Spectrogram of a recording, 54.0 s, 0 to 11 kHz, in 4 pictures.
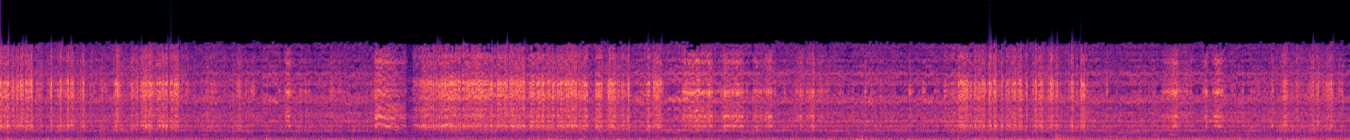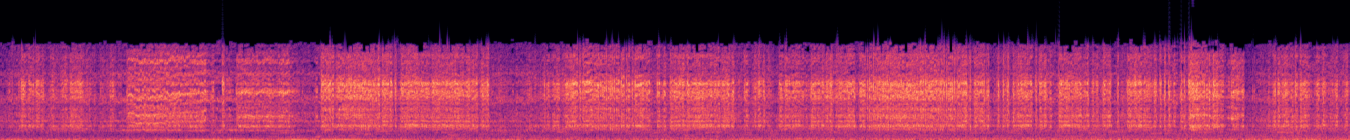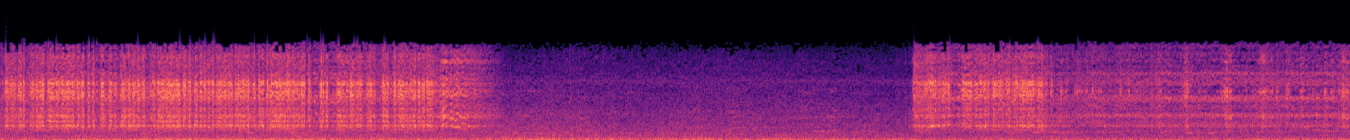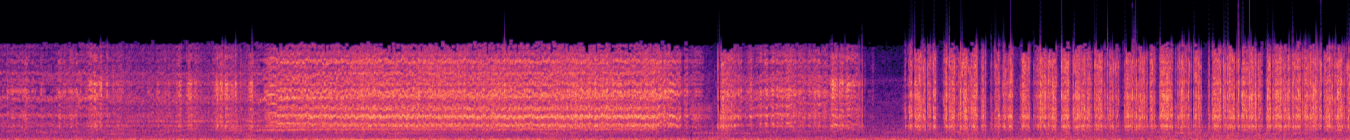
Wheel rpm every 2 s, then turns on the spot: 200, 180, 180, 200, 200, 200, 200, 200, 200, 200, 200, 200, 200, 200, 200, 130, 0, 10, 160, 180, 180, 200, 200, 130, 80, 40, 40.
48-54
